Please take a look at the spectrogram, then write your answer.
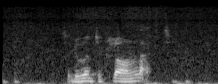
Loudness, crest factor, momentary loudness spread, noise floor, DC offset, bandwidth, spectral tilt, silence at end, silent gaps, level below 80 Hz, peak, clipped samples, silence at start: -16 LUFS; 16 dB; 23 LU; -37 dBFS; under 0.1%; 16 kHz; -8 dB/octave; 0 s; none; -42 dBFS; -2 dBFS; under 0.1%; 0.05 s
